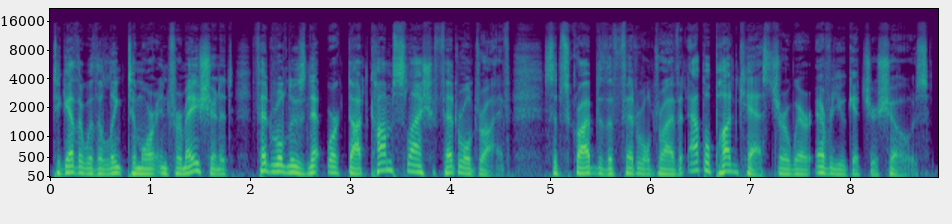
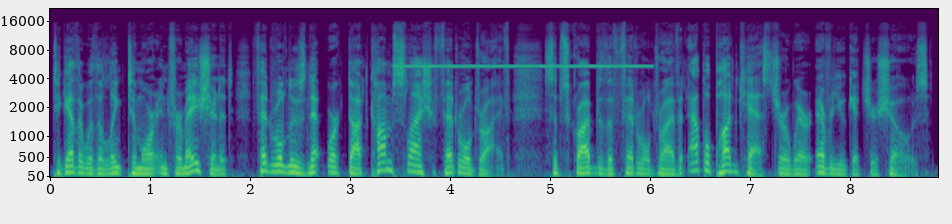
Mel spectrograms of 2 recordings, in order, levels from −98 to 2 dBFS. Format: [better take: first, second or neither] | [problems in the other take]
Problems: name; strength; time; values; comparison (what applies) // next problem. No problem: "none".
first | high-pitched whine; loud; from 3.5 to 6 s; 5.5 kHz, 7 dB below the speech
